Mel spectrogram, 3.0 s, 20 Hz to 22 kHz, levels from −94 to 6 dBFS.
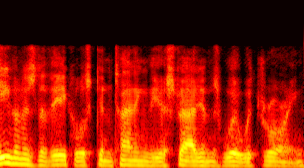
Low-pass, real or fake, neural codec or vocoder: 7.2 kHz; fake; codec, 16 kHz, 4 kbps, FreqCodec, smaller model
